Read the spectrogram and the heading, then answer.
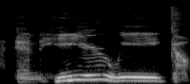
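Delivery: very slow, drawn-out villain voice. Streamer reading out a chat message, Joker voice. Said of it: "in his best Joker voice".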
